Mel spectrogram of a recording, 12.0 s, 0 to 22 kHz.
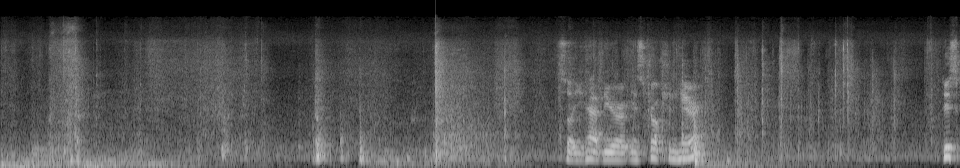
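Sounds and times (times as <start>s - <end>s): plastic rustling: 4.5s - 12.0s.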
